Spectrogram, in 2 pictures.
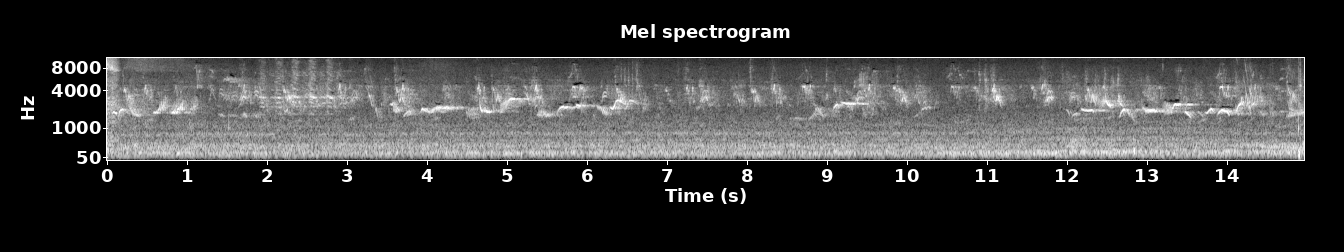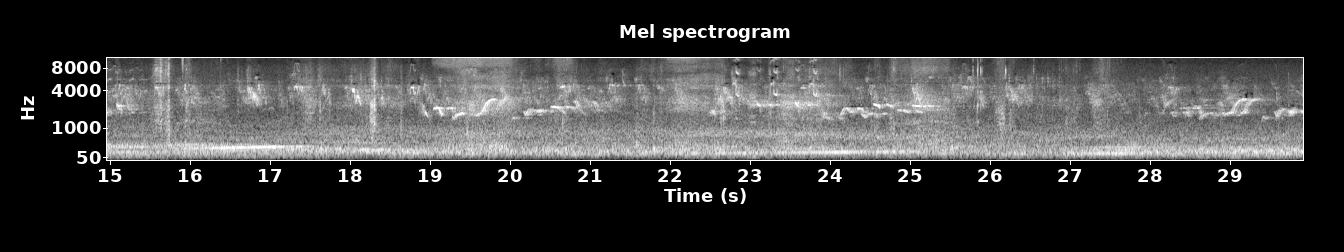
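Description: Birds singing faintly in short warbled, chirping phrases that come every few seconds, over a low outdoor background hiss.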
